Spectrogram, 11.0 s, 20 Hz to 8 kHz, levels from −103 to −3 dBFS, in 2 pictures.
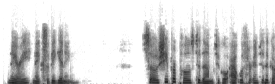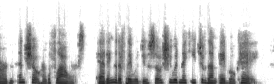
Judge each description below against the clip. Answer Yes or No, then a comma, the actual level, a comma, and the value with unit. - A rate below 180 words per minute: No, average, 200 wpm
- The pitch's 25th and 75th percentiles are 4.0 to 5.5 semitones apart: Yes, average, 4.3 semitones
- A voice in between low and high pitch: Yes, medium, 175 Hz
